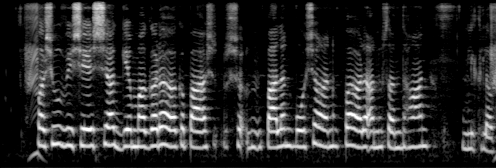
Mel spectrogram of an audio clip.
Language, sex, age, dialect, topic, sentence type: Maithili, female, 18-24, Southern/Standard, agriculture, statement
